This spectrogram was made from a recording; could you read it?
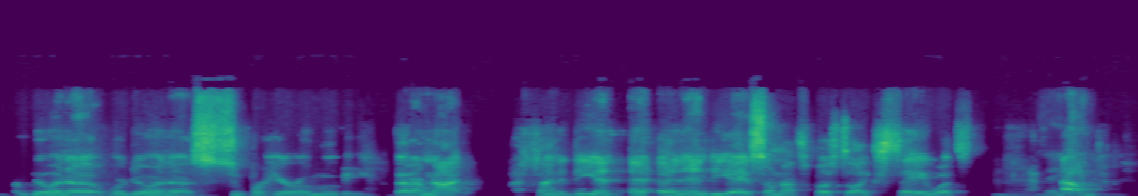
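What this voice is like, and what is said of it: Strained, worn-out hoarse voice. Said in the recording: “my voice is a little trashed right now ... we do a lot of crazy voices in it. So I'm a little trash right now.”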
